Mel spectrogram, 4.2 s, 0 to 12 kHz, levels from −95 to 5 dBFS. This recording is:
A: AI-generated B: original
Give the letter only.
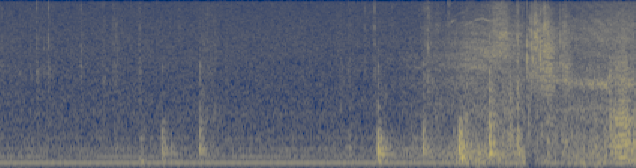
B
